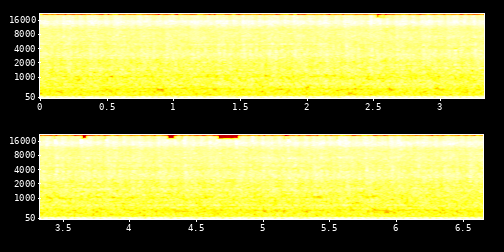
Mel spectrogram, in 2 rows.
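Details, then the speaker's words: LS V8-swapped GMC Vandura van just after first start, before tuning: idle has an uneven low pulse, about two and a half lumps a second; a couple of injectors weren't firing, and new injectors were ordered to replace the rough-running originals. "I ordered some new injectors because those injectors are the original ones, and it was running a little bit rough."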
